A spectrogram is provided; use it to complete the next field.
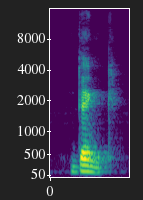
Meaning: inflection of denken: 1. first-person singular present indicative 2. second-person singular present indicative 3. imperative
- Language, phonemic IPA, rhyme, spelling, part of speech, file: Dutch, /dɛŋk/, -ɛŋk, denk, verb, Nl-denk.ogg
